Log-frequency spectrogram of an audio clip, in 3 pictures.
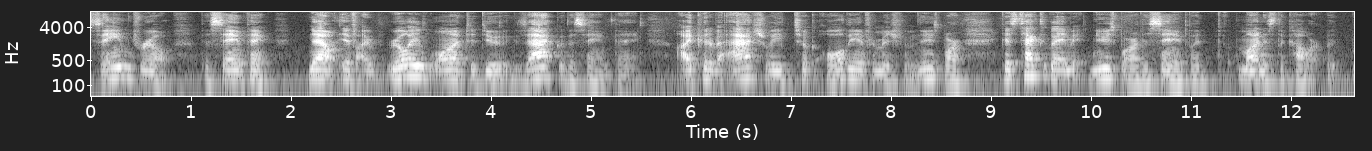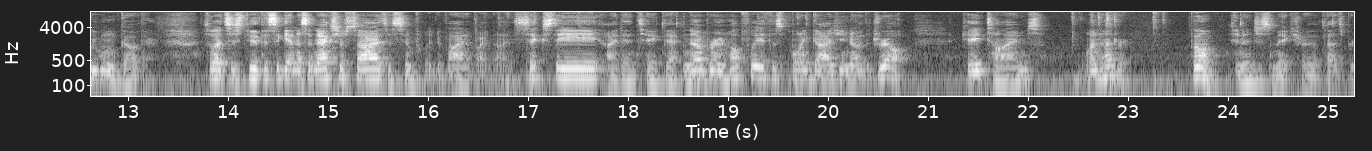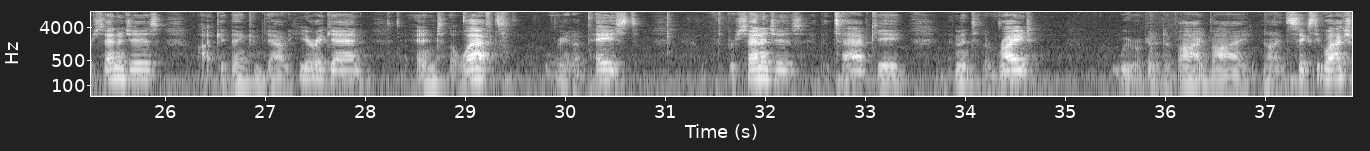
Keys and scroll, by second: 15.7-17.2 typing, 19.1 Right, 19.3 Right, 19.5 Right, 19.6 Right, 21.7-23.3 typing, 30.1 super+v, 36.1-37.8 typing.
